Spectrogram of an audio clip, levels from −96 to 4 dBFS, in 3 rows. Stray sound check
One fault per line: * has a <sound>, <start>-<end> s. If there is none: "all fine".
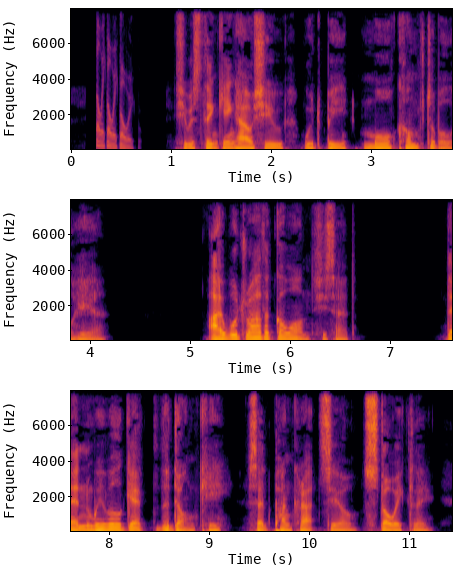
* has a chirp, 0.3-0.7 s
